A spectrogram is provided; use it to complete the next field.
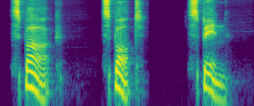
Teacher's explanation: The candle doesn't move. So the P in these words is unaspirated.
